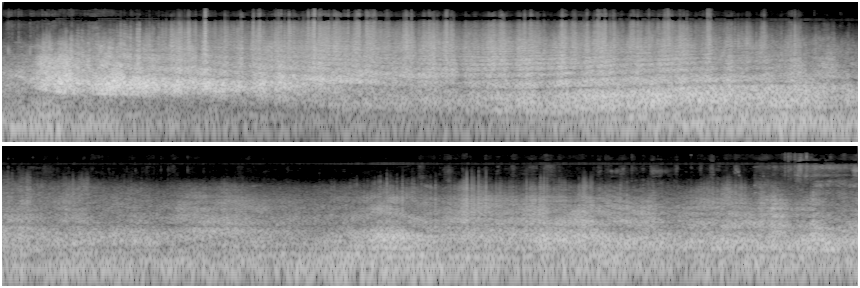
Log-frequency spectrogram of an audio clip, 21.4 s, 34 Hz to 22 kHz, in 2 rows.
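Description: F-16 fighter jet's engine noise as it passes close by, rising sharply about half a second in, with its pitch falling as it moves away. After about ten seconds it settles into a lower, steadier distant rumble.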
